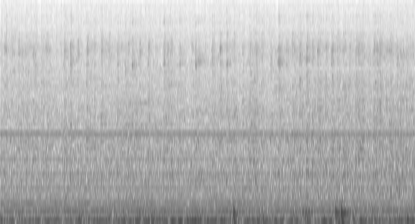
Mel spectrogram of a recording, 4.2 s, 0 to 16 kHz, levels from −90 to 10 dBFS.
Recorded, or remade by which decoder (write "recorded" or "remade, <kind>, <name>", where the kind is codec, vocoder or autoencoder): remade, vocoder, BigVGAN v2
